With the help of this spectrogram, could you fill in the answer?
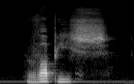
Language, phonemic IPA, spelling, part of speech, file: Dutch, /ˈwɑpis/, wappies, noun, Nl-wappies.ogg
- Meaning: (noun) plural of wappie; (adjective) partitive of wappie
